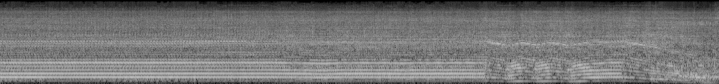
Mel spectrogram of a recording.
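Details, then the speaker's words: Stihl FS80 trimmer two-stroke, warmed up before compression retest, previously retired for unknown fault: high steady buzz at even speed, pitch briefly wavering near end; running really well, healthy and strong. "actually seems to be running really good I don't know why I retired it now but something was wrong with it"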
